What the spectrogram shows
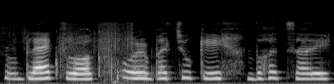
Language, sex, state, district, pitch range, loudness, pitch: Hindi, female, Haryana, Jhajjar, 255-280 Hz, -16 LUFS, 270 Hz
